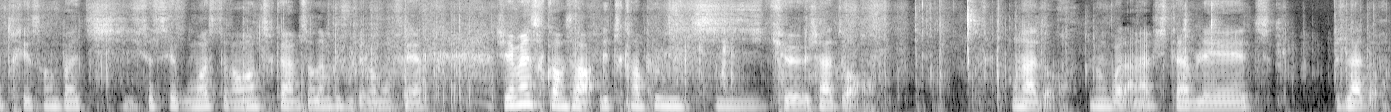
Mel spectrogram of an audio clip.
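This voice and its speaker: A woman's voice: on the low side, gravelly, a little mellow, a little hiss or hum. A woman in her early twenties chatting casually to camera, tired and mixing English phrases into her talk. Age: early 20s. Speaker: vlogger.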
